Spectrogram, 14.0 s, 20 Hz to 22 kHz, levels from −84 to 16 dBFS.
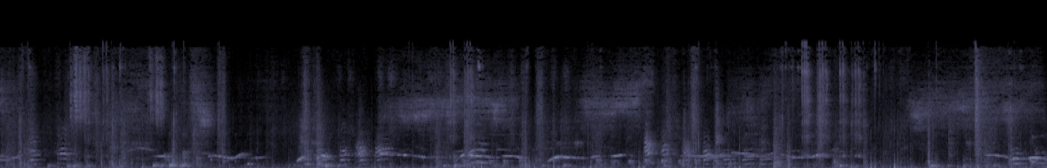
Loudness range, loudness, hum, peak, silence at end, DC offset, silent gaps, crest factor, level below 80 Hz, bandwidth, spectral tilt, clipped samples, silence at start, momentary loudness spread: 2 LU; -41 LUFS; none; -20 dBFS; 0 s; under 0.1%; none; 22 dB; -60 dBFS; 17 kHz; -2 dB/octave; under 0.1%; 0 s; 6 LU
